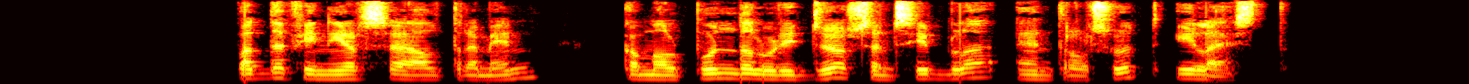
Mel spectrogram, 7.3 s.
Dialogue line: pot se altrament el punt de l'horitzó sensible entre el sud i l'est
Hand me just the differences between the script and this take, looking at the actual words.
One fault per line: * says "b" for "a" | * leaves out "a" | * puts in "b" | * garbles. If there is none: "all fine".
* puts in "definir"
* puts in "com"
